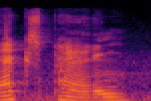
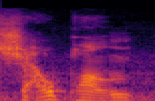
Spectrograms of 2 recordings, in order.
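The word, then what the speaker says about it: Xpeng: hardly important uh like the x-pang is pronounced xiaopong all right whatever it's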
